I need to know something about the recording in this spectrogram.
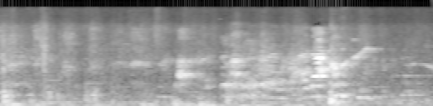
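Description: A toddler vocalizing while playing: a few short wordless cries and calls, with a rising squeal near the end.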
